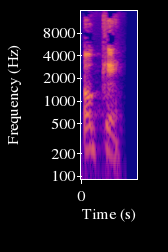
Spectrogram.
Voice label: "okay", expletives

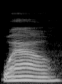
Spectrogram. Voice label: "wow" drag; ooh ahh

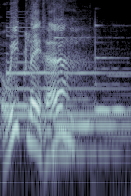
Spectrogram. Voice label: week later, male

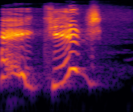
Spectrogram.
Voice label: "hey kids", voice

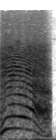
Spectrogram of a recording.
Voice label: "yeah" distortion, voice

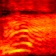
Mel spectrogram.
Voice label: "blaow", ooh ahh

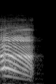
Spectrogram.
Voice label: "uh" scratch; ooh ahh; uh um

